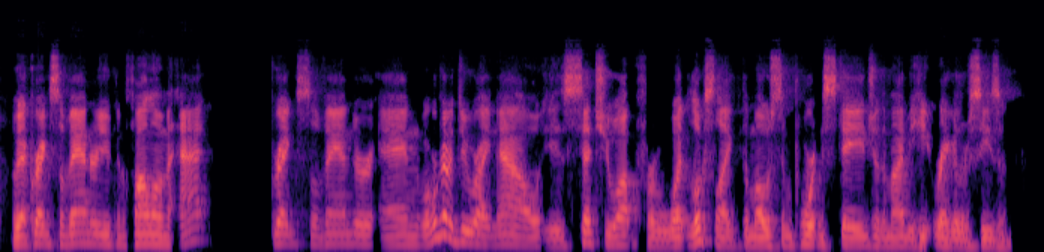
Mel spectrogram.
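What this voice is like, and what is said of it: Voice affected by a cold. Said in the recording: “My lingering cold continues, so I apologize for my voice.”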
